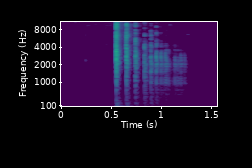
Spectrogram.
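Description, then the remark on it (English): Dice clatter onto a hard surface, about eight quick bouncing clicks that speed up and fade as they settle. Fairly loud, with no voices, lasting under a second. “Yeah, just roll the roll dice.”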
